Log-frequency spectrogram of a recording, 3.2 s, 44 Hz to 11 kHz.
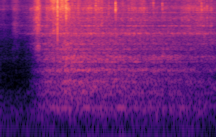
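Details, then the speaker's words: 2013 Subaru XV Crosstrek, about 119,000 miles: rough, gritty heavy grinding with a low hum from a spinning raised rear wheel; worn wheel bearing that will cause loud humming at highway speeds. "this is heavy heavy grinding and that at the highway speeds will cause real real loud humming from the back"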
